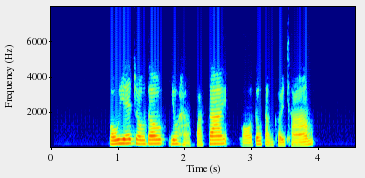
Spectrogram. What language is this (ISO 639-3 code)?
yue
